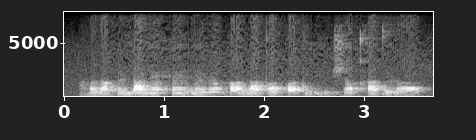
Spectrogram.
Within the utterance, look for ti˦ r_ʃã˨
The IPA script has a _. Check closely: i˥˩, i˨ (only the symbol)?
i˨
